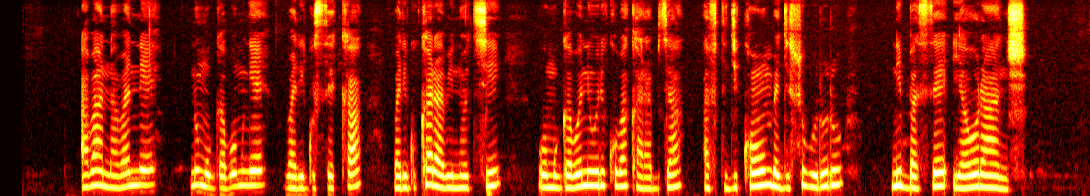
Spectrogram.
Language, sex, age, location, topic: Kinyarwanda, female, 18-24, Kigali, health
